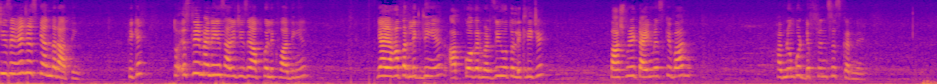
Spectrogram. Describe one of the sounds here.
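A young woman speaks calmly and clearly close to a microphone.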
